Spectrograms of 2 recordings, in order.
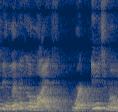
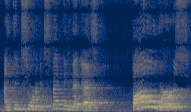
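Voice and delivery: normal talking voice

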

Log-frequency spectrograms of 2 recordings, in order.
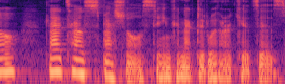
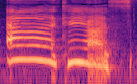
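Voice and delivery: mock alarm; 12 semitones higher, 5 dB louder than usual. Sudden chaos exclaimed.

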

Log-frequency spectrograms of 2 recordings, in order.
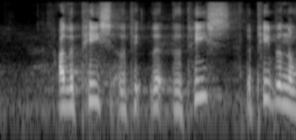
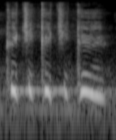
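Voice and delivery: put-on much higher, soft cooing baby talk; 11 semitones higher, 6 dB quieter than usual. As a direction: coo it like tickling a baby. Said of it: "But God goes".

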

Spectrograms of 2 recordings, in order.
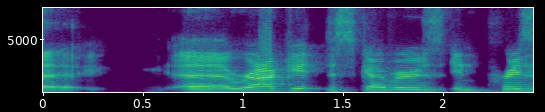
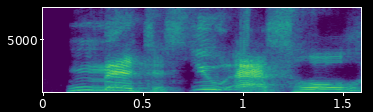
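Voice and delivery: mock angry; 7 semitones higher than usual. Pretend quarrel, calling Mantis out.

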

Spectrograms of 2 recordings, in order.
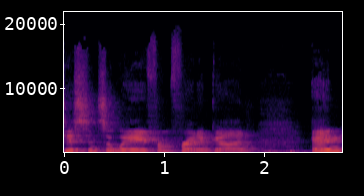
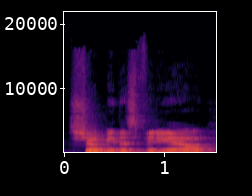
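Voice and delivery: ordinary talk, nothing marked

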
